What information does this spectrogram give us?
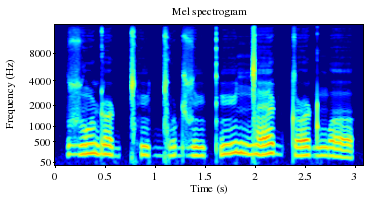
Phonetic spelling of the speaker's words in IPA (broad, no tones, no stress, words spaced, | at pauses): zũɖə˞ɖǀʰy ɡ͡ǀuɖzykʼy ŋ͡ǀɛɖ tə˞ɖ ŋʷə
